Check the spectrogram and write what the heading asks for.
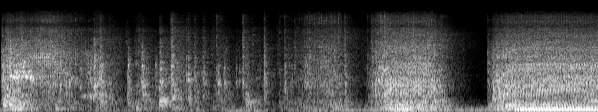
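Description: Handheld power tool chattering against the rusted steel of a car's quarter panel in short bursts as the panel is cut free. About five seconds in, a steady machine hum starts and holds.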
